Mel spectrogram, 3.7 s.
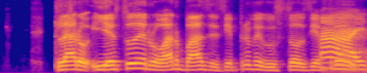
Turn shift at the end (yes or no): yes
